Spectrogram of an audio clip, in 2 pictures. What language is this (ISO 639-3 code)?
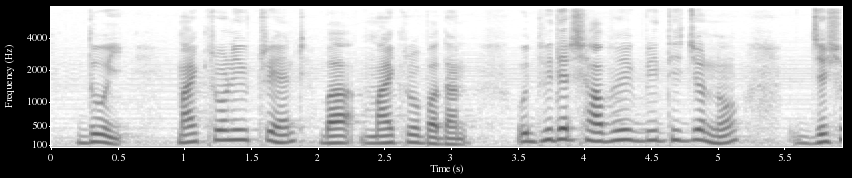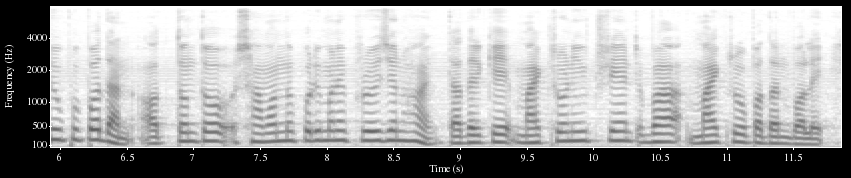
ben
